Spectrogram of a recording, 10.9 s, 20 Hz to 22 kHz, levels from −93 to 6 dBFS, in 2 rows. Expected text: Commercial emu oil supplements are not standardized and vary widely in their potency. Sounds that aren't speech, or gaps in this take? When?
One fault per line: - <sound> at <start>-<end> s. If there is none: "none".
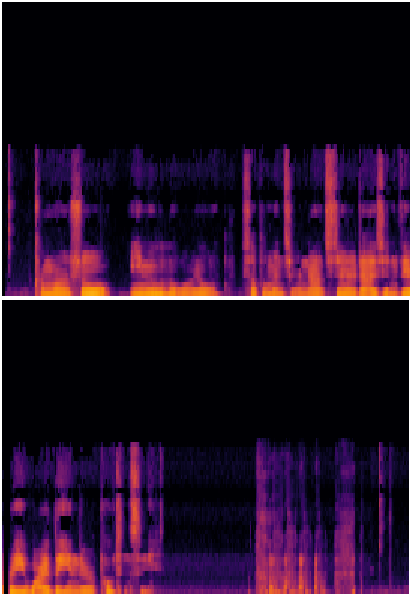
- dropout at 5.4-5.5 s
- laugh at 8.7-10.3 s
